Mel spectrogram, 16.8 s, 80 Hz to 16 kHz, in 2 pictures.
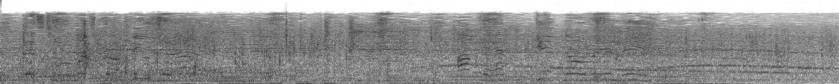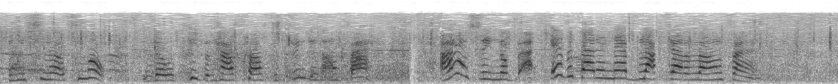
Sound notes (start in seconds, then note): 8.4 female voice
